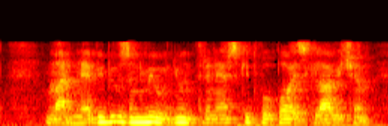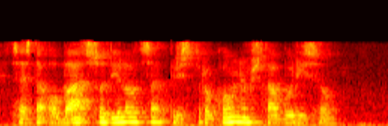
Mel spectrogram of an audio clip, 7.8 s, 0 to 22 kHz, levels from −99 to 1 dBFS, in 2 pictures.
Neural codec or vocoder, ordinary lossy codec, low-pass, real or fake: none; AAC, 24 kbps; 5.4 kHz; real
